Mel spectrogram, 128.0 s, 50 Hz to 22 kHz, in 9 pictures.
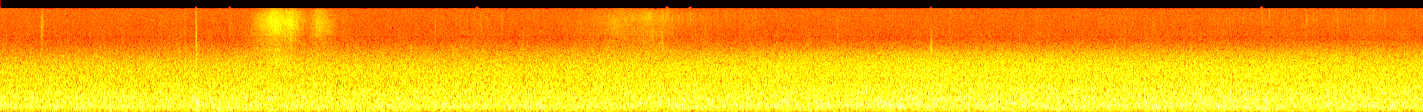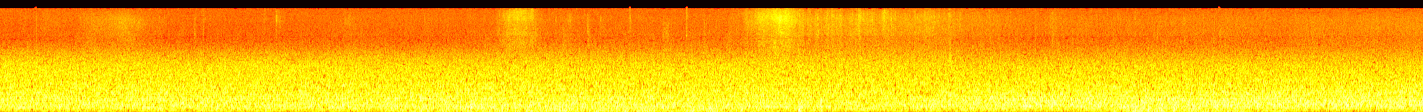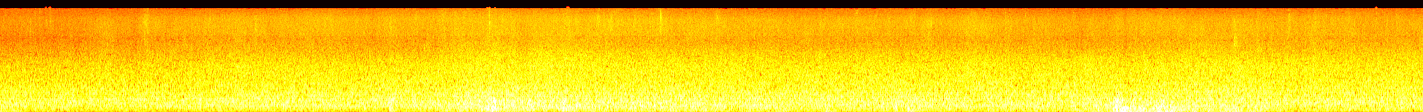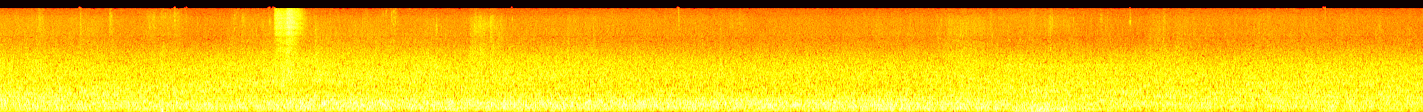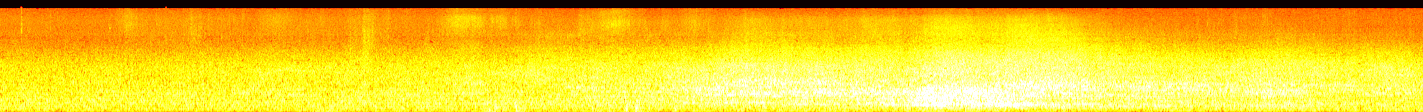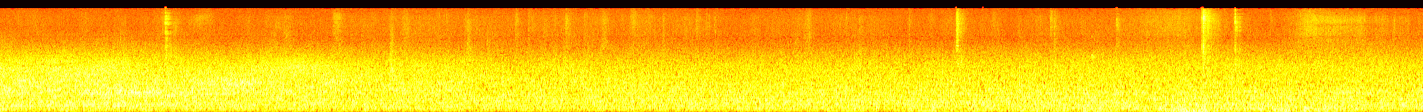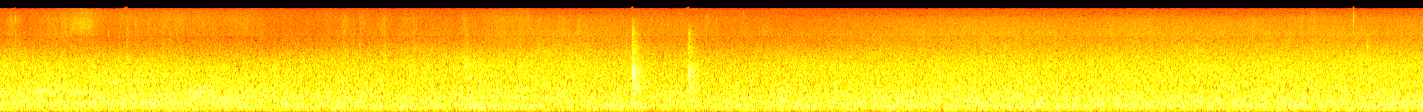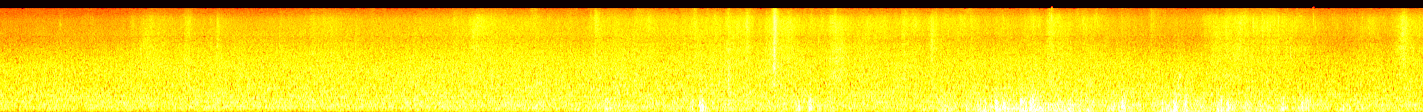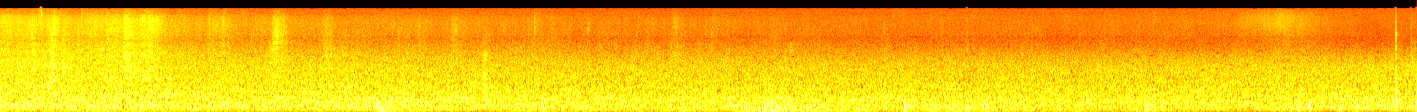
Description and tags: stephanie - the storm 02 - feb 14 - South Portugal
wind, storm, ambient, field, recording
